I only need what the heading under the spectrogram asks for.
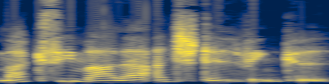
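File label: Maximum Angle Of Attack, German; Betty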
